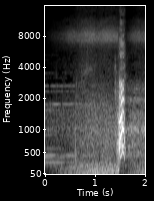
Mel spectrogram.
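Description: A dog barks once, a short loud bark about a second and a half in.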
